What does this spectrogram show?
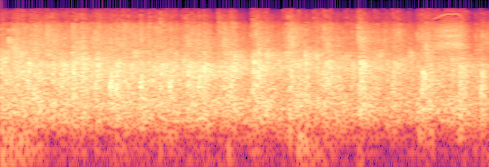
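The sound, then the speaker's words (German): Steady applause from a crowd, a dense crackle of many hands clapping at an even, sustained level for the whole stretch without a pause or any voices rising above it. “Ja, ein Applaus.”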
